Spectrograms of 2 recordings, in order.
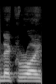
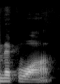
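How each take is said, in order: First: The surname rhymes with 'boy'. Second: The surname sounds like 'rwah'. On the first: The speaker calls it wrong. "So not Roy's" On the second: The speaker calls it right. "pronounced Patrick Waugh"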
